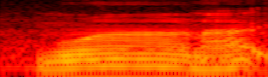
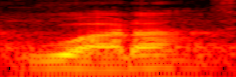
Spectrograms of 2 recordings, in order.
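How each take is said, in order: First: The word is said with nasalized sounds. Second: The word is said with only oral sounds. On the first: The speaker calls it right. "es doble nasal" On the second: The speaker calls it wrong. "guará sería si es que ... toda esa palabra se pronuncia de manera oral"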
